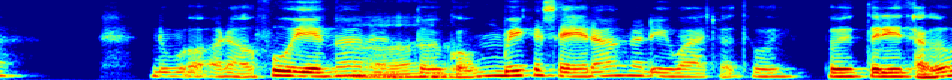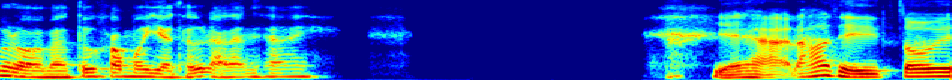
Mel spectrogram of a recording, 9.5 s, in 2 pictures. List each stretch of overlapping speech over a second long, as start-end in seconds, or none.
none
